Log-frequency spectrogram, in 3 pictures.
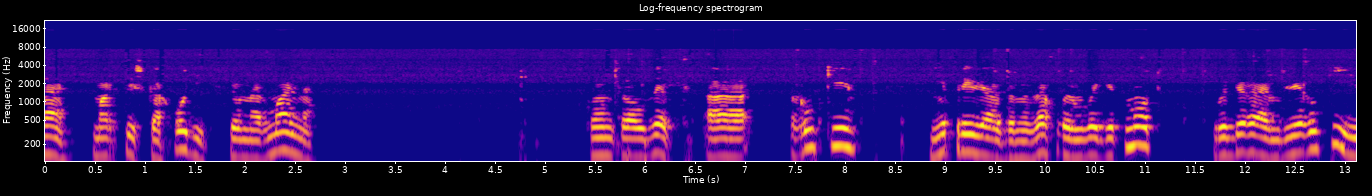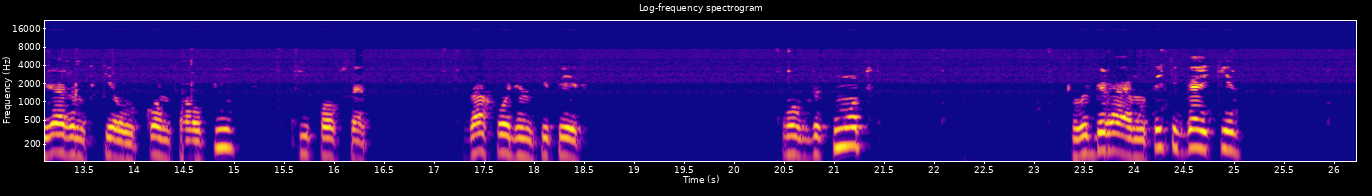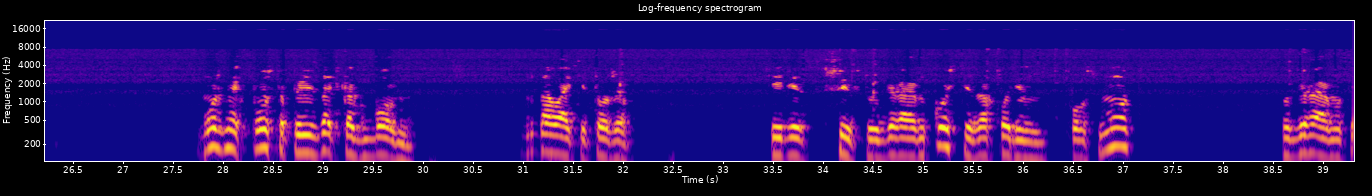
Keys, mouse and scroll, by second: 4.1 click, 5.8 ctrl+z, 6.9-7.5 middle drag, 7.6-8.1 shift+middle drag, 9.5 click, 11.5 click, 12.1 shift+click, 14.4 ctrl+p, 17.1-20.6 drag, 21.4 middle click, 23.0 click, 23.6-24.2 middle drag, 24.8-25.8 middle drag, 34.1 shift+click, 35.5-36.5 drag, 38.6 click.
